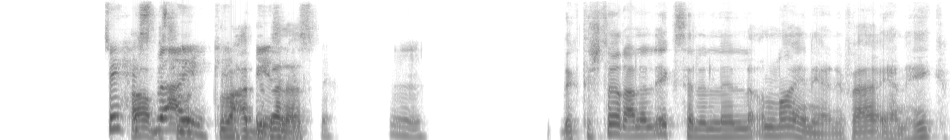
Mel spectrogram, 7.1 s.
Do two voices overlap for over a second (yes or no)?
yes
